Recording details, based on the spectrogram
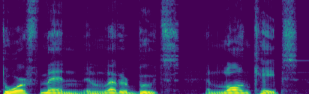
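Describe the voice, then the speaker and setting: A man with a very low voice narrates a fantasy tale in a measured, dramatic storytelling style. The sound is dry and close, like a studio audiobook. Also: fairly even intonation, darkish tone, no room sound. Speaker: author reading own audiobook.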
